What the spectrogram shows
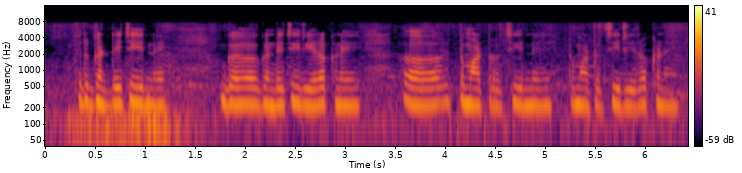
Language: Dogri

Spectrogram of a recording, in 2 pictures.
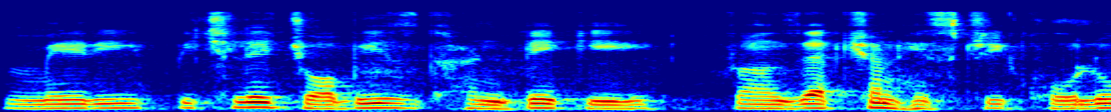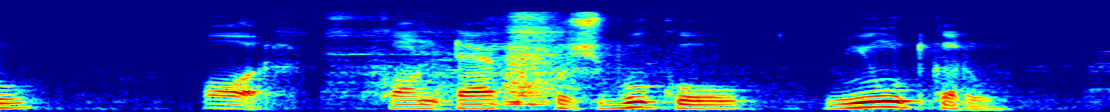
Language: Urdu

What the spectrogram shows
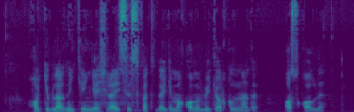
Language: Uzbek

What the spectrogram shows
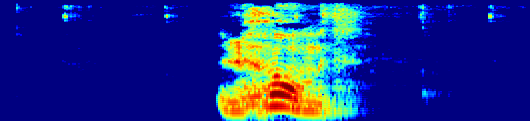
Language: Kabyle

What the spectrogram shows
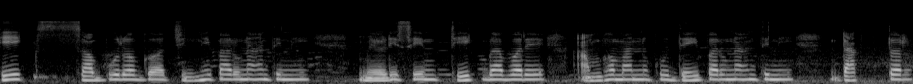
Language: Odia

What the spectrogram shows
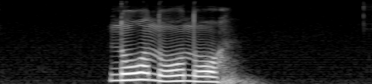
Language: Norwegian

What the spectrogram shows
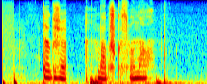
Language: Russian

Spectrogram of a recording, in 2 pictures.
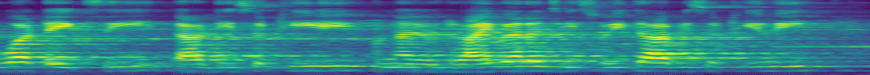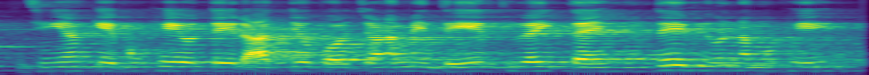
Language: Sindhi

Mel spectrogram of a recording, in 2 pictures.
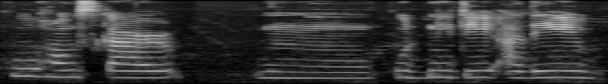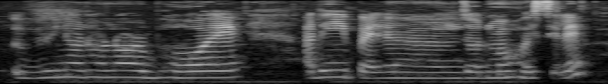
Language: Assamese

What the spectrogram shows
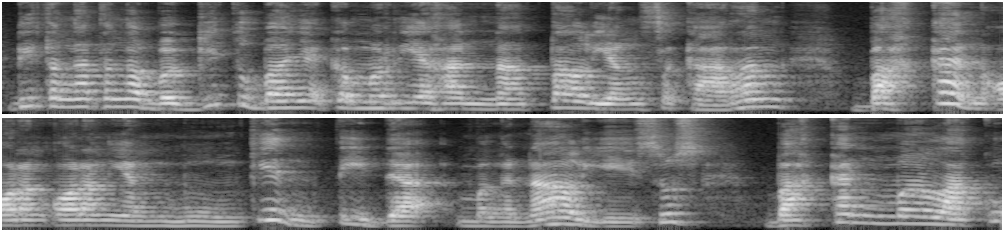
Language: Indonesian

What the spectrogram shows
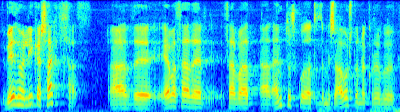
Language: Icelandic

